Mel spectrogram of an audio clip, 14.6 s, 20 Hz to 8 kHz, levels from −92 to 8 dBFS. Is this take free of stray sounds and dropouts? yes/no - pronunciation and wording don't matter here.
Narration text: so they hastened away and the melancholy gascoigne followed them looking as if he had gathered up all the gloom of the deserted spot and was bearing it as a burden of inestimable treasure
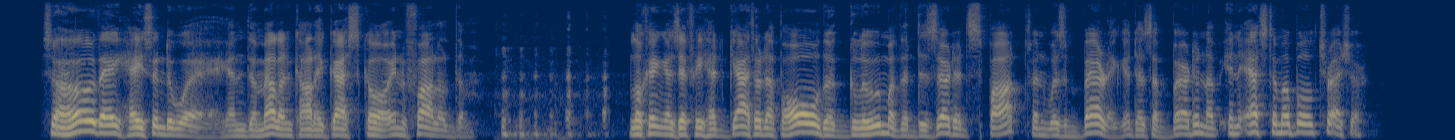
no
